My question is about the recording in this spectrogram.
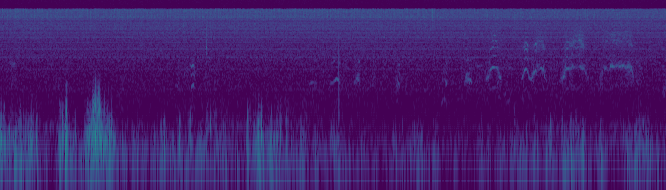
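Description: Low, uneven rumble of wind and handling noise on a handheld camera microphone, with a thump about a second in. In the second half a faint, repeated, arching call sounds several times in a row.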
